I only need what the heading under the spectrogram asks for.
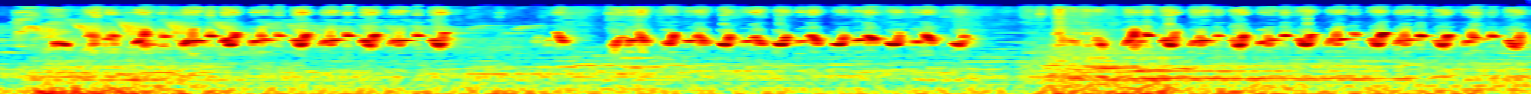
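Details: A female sooty-headed bulbul calls a male with three dense, fast chattering runs of sharp notes, each lasting a couple of seconds, over steady low background noise.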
